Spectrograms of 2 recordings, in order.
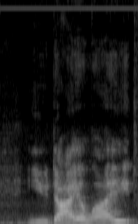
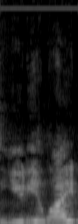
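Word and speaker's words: eudialyte: was looking for dioptase i was looking for you dialite which i used to pronounce eudeolite because i'd only ever read it so i was corrected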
